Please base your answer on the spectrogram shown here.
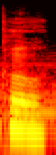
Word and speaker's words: CLU: to make the rocket accurate The gunner carries a reusable command launch unit (CLU, pronounced "clue"), which is the targeting component of the two-part system.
